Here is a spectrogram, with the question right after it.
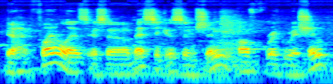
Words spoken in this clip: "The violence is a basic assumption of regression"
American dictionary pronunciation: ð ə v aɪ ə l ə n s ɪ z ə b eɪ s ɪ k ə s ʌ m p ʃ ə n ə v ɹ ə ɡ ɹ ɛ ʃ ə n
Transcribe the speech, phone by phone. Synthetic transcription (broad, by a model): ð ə f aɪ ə l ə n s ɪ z ə b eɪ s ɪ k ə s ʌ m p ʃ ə n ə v ɹ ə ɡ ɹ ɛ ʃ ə n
